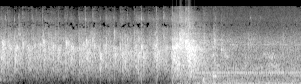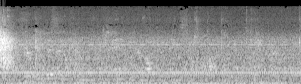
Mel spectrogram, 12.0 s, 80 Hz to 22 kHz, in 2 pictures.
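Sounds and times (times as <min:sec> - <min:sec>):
room hum and hiss: 0:00.0 - 0:12.0
constant mid-pitched tone: 0:03.9 - 0:12.0.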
